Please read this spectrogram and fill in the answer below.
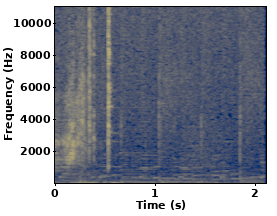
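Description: Background music playing, with a brief tearing, crackling sound and a couple of clicks in the first half-second as a pull-tab lid is peeled off a small metal can.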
